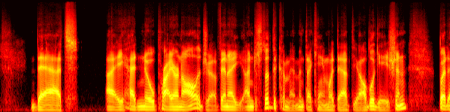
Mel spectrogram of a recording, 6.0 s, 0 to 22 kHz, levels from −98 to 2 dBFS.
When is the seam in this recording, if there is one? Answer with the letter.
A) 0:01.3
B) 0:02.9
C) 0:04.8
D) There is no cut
A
